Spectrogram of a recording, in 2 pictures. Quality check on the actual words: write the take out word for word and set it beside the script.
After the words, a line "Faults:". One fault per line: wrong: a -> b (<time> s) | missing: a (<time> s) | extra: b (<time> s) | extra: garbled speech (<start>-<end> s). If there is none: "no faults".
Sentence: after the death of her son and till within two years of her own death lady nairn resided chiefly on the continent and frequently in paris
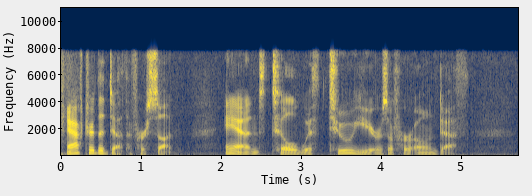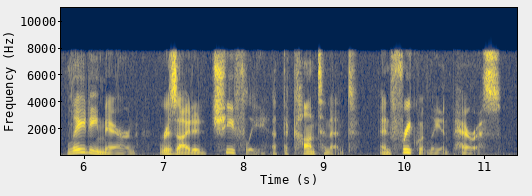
after the death of her son and till with two years of her own death lady nairn resided chiefly at the continent and frequently in paris
Faults:
wrong: within -> with (3.0 s)
wrong: on -> at (8.3 s)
